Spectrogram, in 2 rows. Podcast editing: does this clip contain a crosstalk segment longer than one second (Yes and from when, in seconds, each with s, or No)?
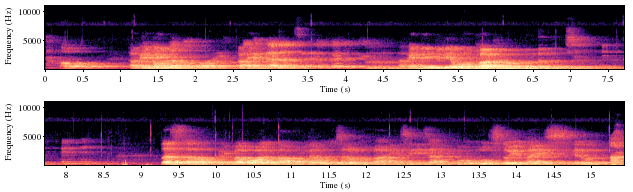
No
